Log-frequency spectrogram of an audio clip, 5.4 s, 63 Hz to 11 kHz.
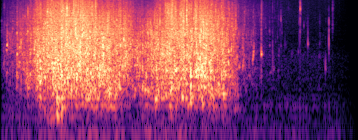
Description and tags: Water slosh spashing-8
environmental-sounds-research, splash, water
